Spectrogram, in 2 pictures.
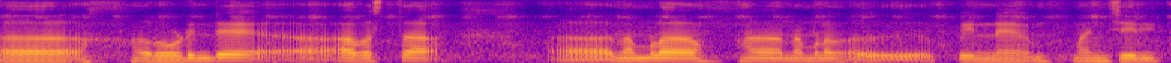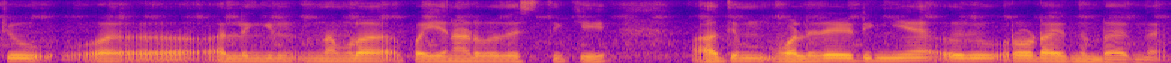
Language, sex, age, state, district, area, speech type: Malayalam, male, 30-45, Kerala, Malappuram, rural, spontaneous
